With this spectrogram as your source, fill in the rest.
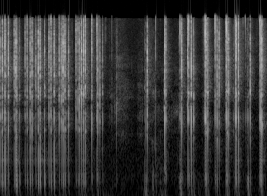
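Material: Aluminum.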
